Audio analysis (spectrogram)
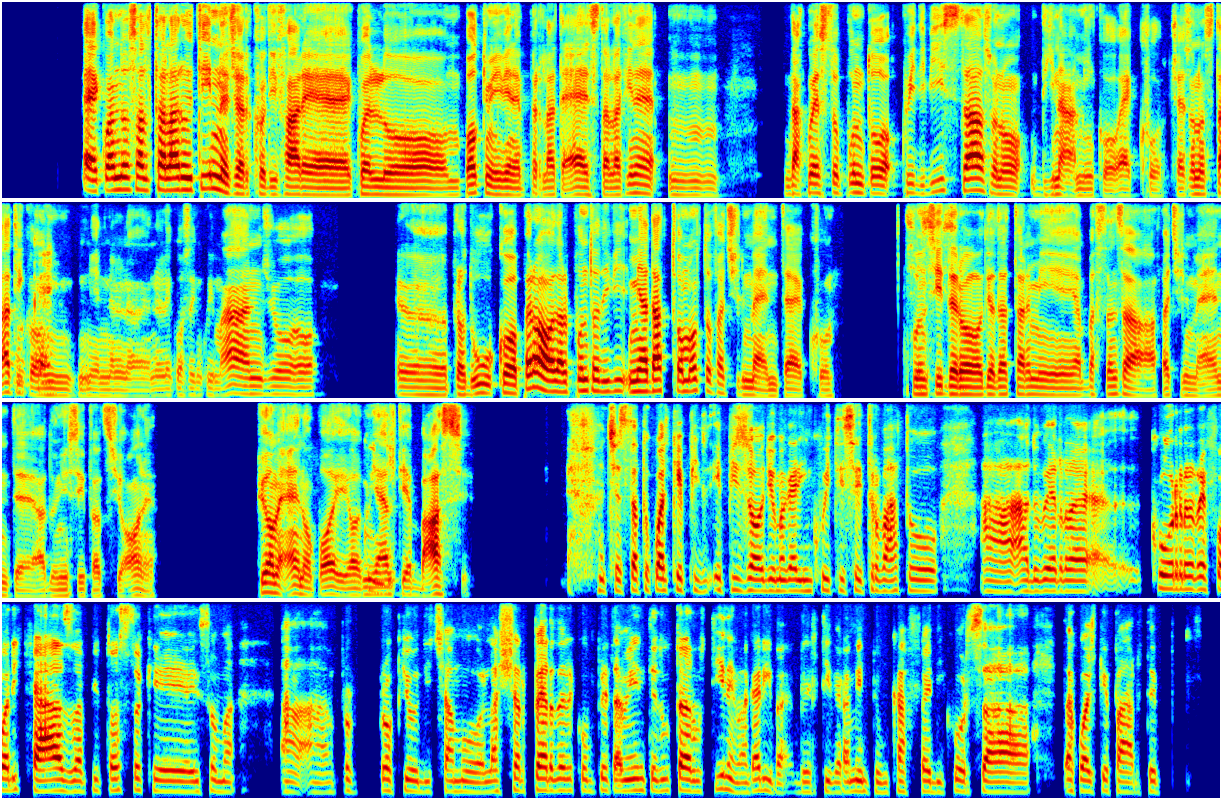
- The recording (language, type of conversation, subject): Italian, podcast, Come organizzi la tua routine mattutina per iniziare bene la giornata?
- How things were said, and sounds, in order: tapping; chuckle; "vai" said as "va"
